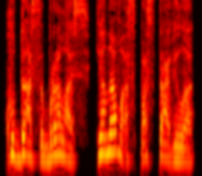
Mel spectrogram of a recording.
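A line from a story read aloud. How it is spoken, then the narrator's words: Hiss. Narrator (Russian): прошипела Нари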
